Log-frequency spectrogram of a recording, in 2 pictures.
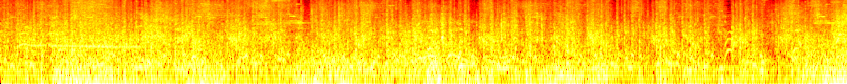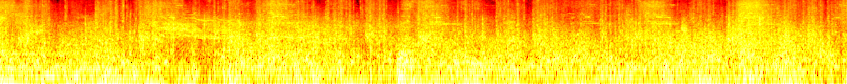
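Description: Game spell effects crackle and blast continuously.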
